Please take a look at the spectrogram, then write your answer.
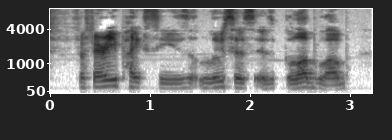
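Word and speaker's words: Gl'bgolyb: Pik sees lucus is Glo glub that's how that's pronounced by the way a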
